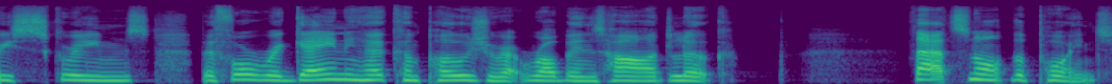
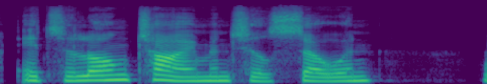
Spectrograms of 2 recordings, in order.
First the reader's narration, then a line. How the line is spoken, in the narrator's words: Robin murmurs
